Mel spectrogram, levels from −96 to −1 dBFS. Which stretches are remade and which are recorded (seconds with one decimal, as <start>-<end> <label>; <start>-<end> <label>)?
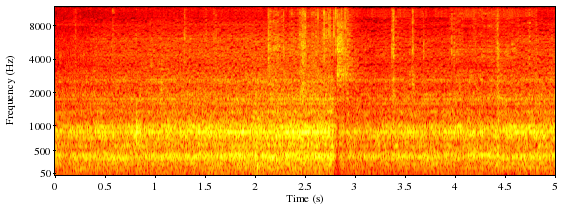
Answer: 0.0-4.0 recorded; 4.0-4.6 remade; 4.6-5.0 recorded

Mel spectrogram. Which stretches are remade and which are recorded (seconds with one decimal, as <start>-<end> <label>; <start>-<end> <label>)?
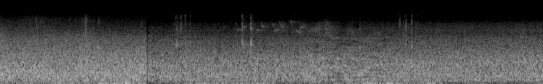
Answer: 0.0-3.1 recorded; 3.1-3.8 remade; 3.8-5.4 recorded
